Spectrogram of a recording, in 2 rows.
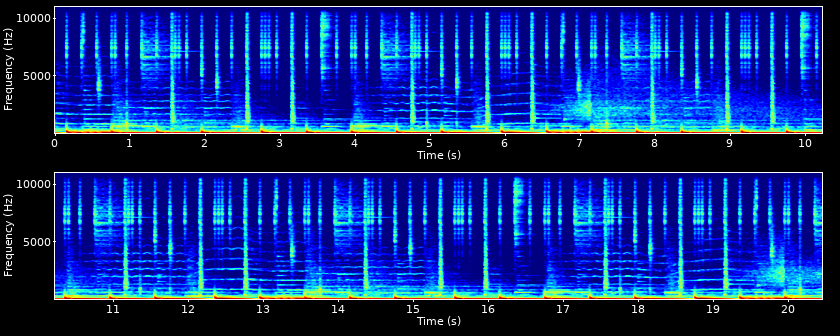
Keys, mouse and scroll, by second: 0.1 double click.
